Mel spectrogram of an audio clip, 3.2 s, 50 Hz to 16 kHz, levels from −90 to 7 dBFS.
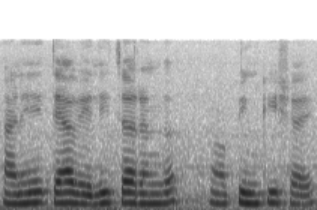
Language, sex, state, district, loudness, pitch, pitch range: Marathi, female, Goa, North and South Goa, -13 LUFS, 180 Hz, 170-185 Hz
